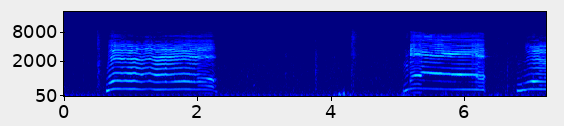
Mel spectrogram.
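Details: Goat eaten alive by a Komodo dragon after a paralysing bite, dry river in Komodo Village jungle; two long, loud, nasal bleats of over a second each, a third starting at the end, with a low droning hum between.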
